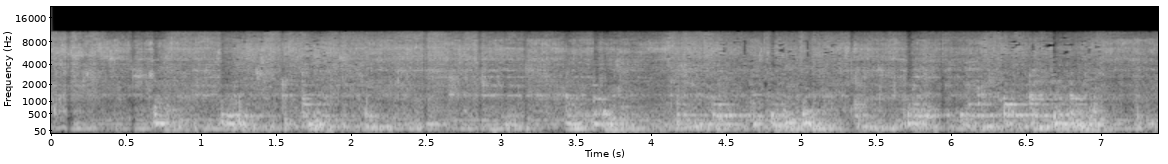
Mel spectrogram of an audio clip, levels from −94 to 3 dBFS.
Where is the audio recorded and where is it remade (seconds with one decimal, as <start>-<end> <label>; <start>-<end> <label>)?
0.0-1.2 remade; 1.2-2.1 recorded; 2.1-4.1 remade; 4.1-5.3 recorded; 5.3-6.2 remade; 6.2-7.0 recorded; 7.0-7.4 remade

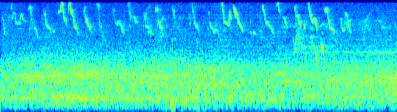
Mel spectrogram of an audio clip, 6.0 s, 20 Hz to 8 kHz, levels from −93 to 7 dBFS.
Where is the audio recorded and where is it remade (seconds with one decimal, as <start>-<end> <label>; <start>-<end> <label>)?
0.0-2.5 recorded; 2.5-4.9 remade; 4.9-6.0 recorded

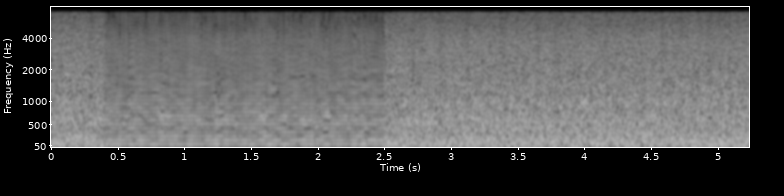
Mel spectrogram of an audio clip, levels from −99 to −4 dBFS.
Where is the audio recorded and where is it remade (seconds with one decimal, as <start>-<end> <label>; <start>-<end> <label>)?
0.0-0.4 recorded; 0.4-2.5 remade; 2.5-5.2 recorded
